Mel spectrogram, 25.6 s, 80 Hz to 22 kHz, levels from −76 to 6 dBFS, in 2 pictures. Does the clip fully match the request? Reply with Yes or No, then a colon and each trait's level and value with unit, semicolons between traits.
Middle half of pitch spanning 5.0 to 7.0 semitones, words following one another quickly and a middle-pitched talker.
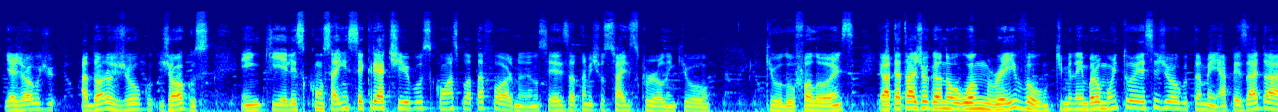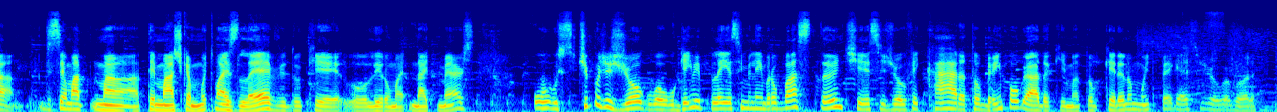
Yes: average, 5.3 semitones; fast, 190 wpm; medium, 150 Hz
